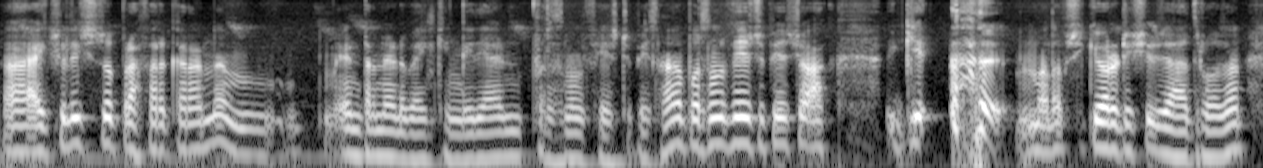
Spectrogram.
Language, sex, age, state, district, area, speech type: Kashmiri, male, 18-30, Jammu and Kashmir, Pulwama, rural, spontaneous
